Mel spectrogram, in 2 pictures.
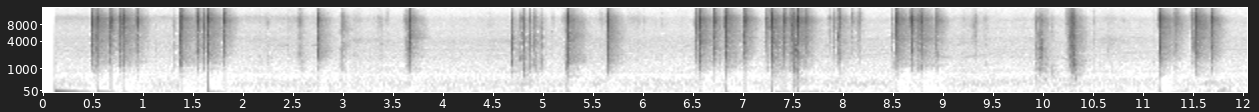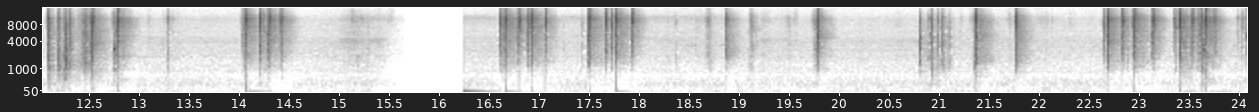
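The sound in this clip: Paintball pistol shots: many sharp, dry pops fired in quick clustered bursts, loud and alone, with one brief silent pause partway through before the firing resumes.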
